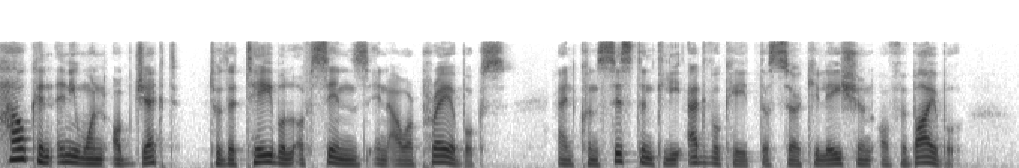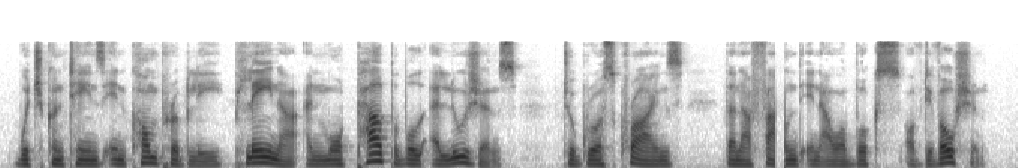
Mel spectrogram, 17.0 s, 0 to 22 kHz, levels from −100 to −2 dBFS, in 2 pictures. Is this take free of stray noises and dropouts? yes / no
no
